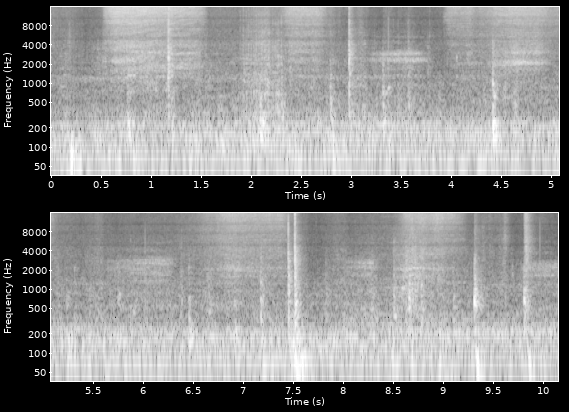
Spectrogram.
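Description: Handling noise from a handheld camera carried through a yacht's cabin: a steady low rumble with scattered light knocks and short rustles.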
